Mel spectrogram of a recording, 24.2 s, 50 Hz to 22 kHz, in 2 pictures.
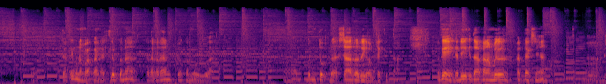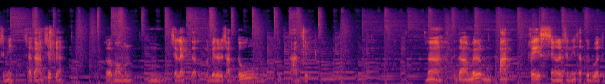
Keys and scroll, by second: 0.1 space.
